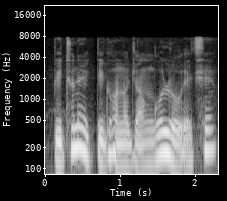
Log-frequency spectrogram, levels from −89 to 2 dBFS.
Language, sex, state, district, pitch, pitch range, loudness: Bengali, male, West Bengal, Cooch Behar, 150 Hz, 120-180 Hz, -13 LUFS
